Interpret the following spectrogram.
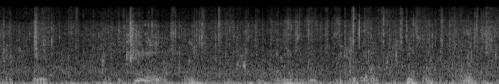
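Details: Wild boar (Sus scrofa) bathing in a riverbed, caught on a trail camera, give low, short grunts over a steady hiss of splashing and outdoor noise.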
